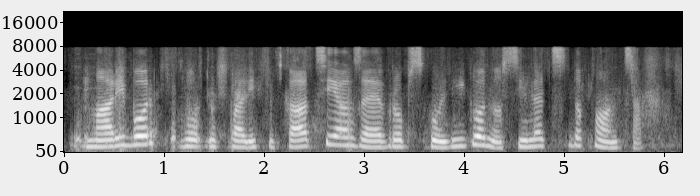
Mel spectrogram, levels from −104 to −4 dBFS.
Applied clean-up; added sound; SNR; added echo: neural separator model SepFormer DNS4.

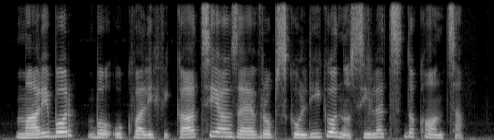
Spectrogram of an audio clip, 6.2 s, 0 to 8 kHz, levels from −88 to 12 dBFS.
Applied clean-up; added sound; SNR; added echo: none; none; none; none.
